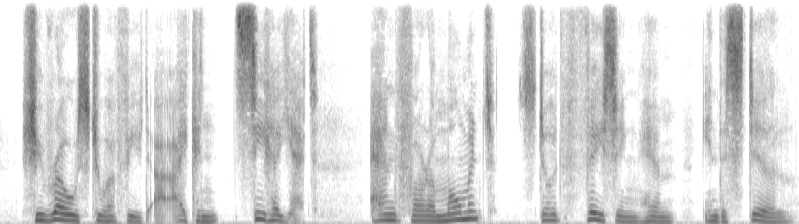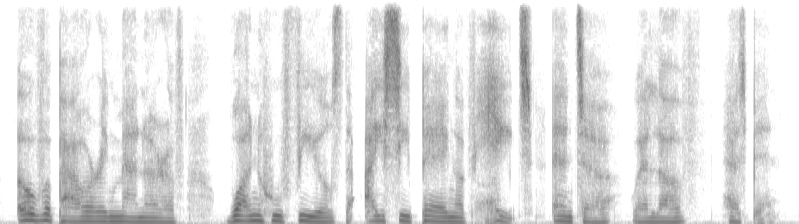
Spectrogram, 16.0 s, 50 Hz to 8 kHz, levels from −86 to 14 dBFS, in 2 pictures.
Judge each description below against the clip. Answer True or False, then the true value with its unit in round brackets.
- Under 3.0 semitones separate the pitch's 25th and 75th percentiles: False (3.5 semitones)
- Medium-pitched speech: True (175 Hz)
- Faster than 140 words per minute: False (135 wpm)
